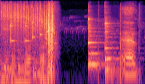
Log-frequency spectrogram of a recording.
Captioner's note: none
